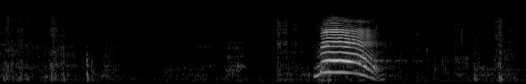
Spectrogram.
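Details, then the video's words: Young male Airedale Terrier in a back yard, treeing on a squirrel pelt after tracking a drag: one loud, harmonic, arching howl-like bark lasting under a second, with softer yips and a man's praise around it. "Airedale tracking and treeing"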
